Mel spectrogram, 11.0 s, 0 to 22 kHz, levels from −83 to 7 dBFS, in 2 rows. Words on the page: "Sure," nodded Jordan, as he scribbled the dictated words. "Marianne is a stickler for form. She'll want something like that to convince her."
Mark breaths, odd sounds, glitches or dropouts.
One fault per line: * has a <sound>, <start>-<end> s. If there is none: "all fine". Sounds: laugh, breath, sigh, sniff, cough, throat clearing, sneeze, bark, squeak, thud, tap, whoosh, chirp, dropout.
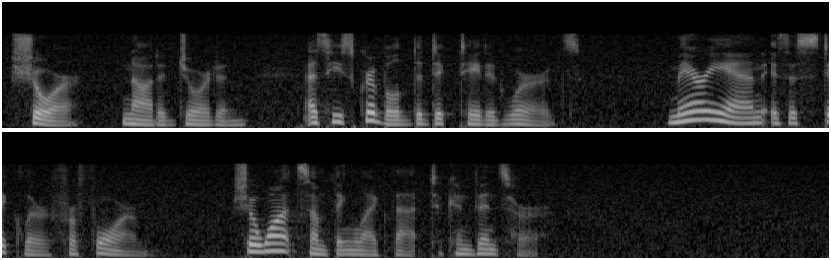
all fine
